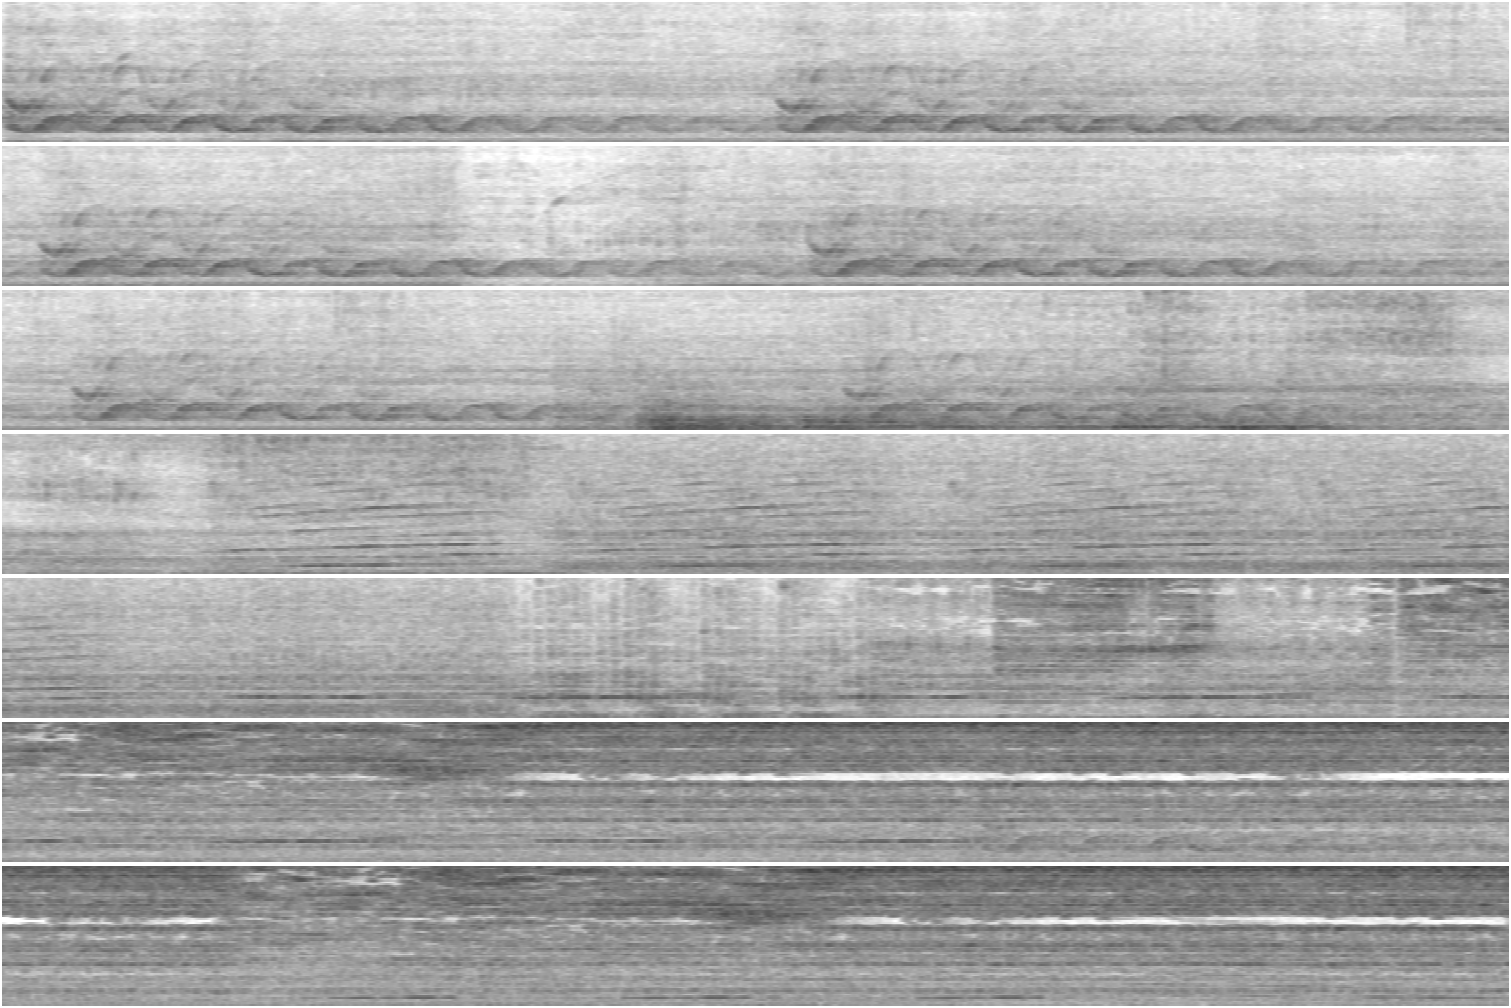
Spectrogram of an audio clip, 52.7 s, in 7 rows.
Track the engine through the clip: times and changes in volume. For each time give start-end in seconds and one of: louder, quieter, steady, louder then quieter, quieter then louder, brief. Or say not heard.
0.0-52.7 louder.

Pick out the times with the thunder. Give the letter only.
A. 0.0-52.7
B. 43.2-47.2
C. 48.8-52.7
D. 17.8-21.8
D.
